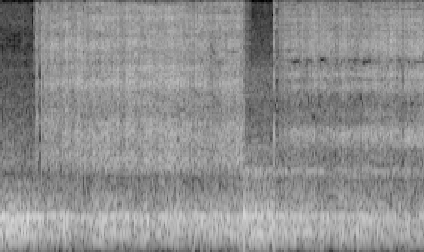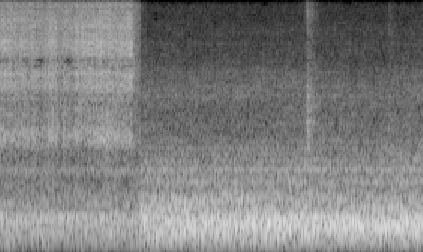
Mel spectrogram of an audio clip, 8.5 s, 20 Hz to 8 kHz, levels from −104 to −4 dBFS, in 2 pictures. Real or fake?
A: real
